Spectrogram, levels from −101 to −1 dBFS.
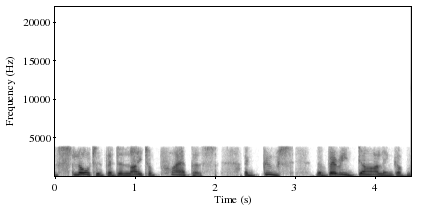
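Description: Throughout, the speech sounds plainly rough and synthetic, dull with nothing above 3.8 kHz. This is G.729 codec damage: each short frame is resynthesised from a filter model, pitch prediction and a few pulses, consistent with G.729A at about 8 kbit/s.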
